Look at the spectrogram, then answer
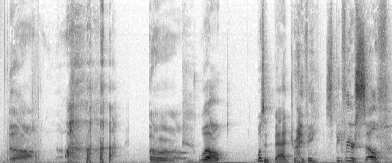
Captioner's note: chuckles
